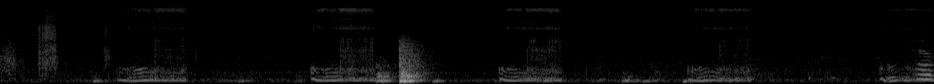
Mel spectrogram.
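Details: Eleven-week-old French Bulldog puppy asleep and snoring: rasping, wheezy snores come roughly every two seconds, about five in a row, with one sharper snort midway and soft breathing between.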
